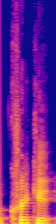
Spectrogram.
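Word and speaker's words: Cricut: I will say that for those of you who don't know, cricket is spelled C-R-I-C-U-T. I did not know that's how you spelled it.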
